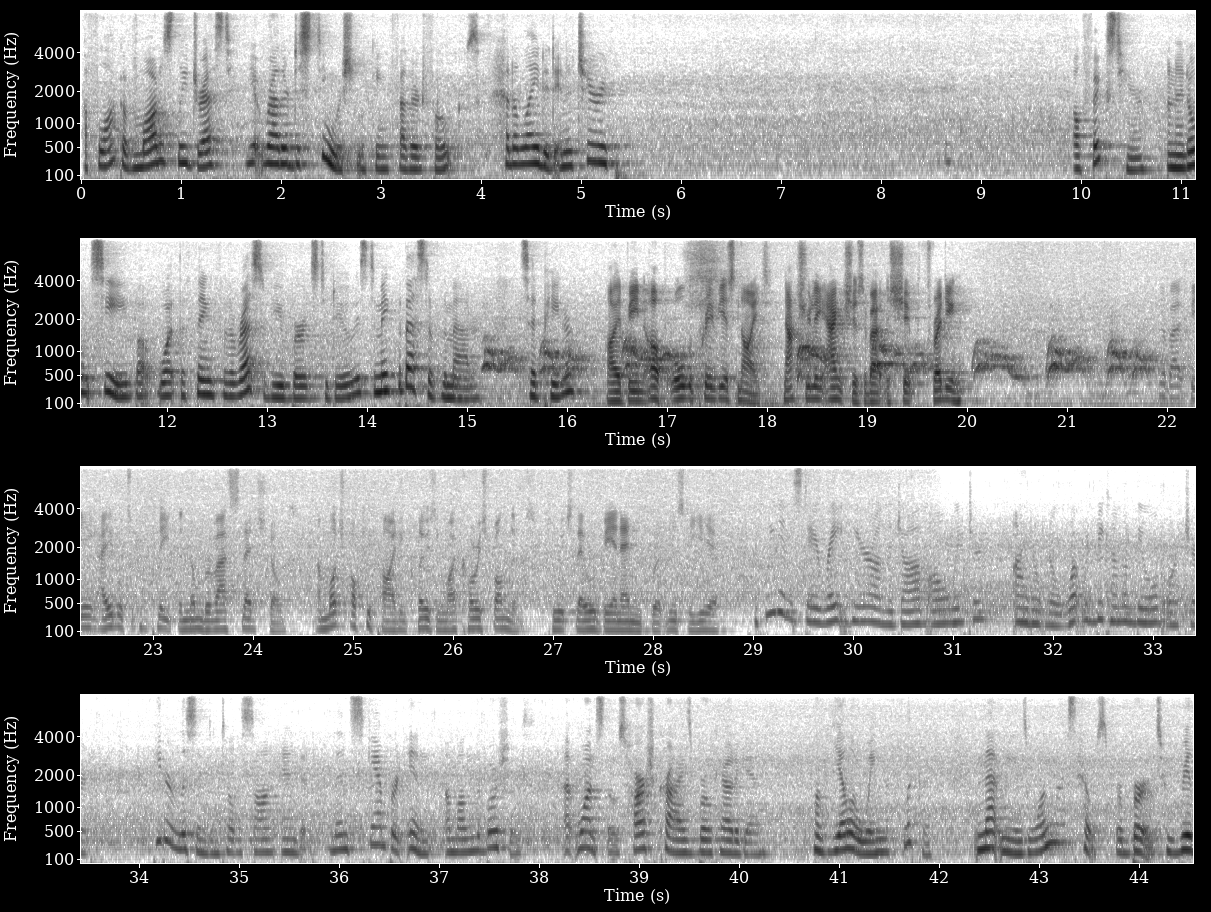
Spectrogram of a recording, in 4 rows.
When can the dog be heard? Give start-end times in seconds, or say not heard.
15.1-22.2.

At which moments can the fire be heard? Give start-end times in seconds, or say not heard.
not heard.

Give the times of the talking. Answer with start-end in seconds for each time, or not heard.
0.0-5.3, 9.9-19.9, 21.9-44.5.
